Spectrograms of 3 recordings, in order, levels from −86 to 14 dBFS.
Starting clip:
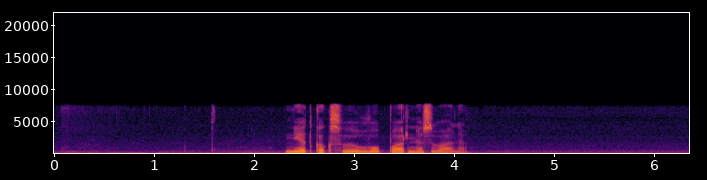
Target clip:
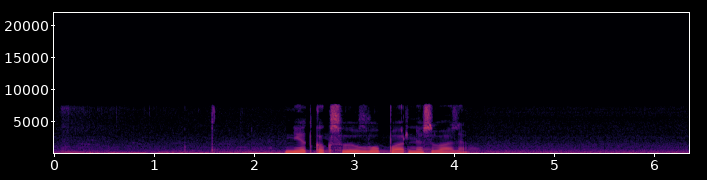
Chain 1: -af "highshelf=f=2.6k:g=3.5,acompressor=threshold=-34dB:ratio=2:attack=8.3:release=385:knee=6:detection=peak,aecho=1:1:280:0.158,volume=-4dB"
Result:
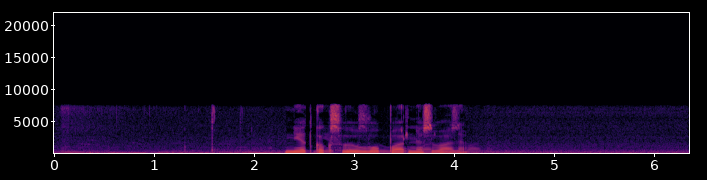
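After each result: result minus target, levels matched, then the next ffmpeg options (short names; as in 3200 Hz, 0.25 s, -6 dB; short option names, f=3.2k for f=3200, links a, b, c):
echo-to-direct +6 dB; 4000 Hz band +4.0 dB
-af "highshelf=f=2.6k:g=3.5,acompressor=threshold=-34dB:ratio=2:attack=8.3:release=385:knee=6:detection=peak,aecho=1:1:280:0.0794,volume=-4dB"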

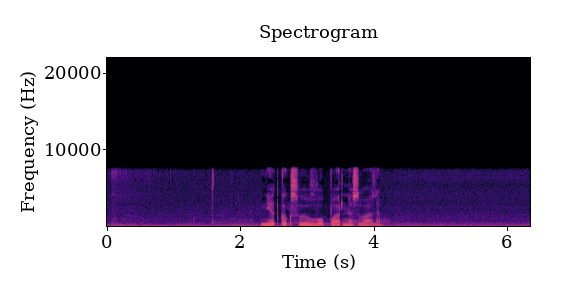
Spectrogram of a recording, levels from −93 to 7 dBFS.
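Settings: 4000 Hz band +4.0 dB
-af "highshelf=f=2.6k:g=-6,acompressor=threshold=-34dB:ratio=2:attack=8.3:release=385:knee=6:detection=peak,aecho=1:1:280:0.0794,volume=-4dB"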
